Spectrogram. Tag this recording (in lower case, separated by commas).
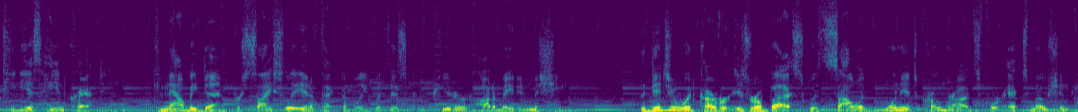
speech, music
